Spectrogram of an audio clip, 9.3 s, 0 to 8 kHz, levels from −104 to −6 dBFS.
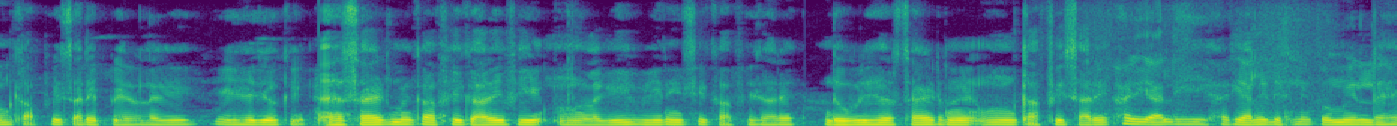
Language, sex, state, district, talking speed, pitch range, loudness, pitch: Hindi, male, Bihar, Begusarai, 210 wpm, 130-135 Hz, -17 LUFS, 130 Hz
